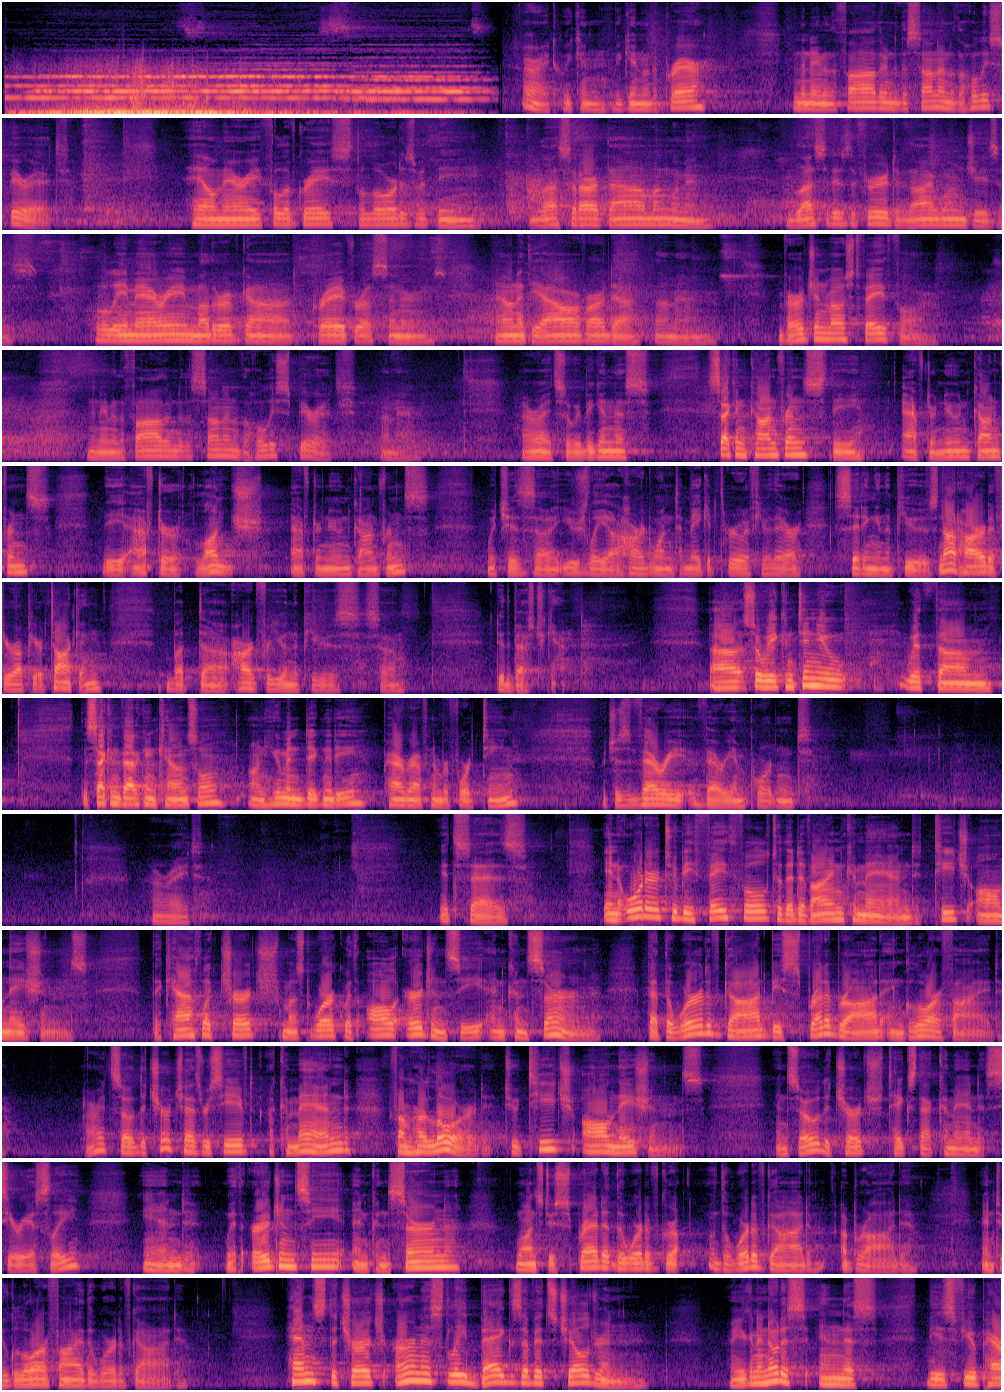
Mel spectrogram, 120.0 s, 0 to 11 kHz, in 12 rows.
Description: Conferences #211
